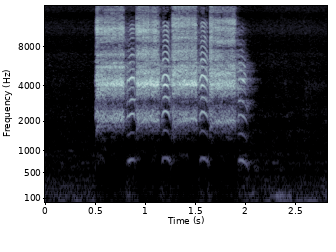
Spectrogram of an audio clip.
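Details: White-bellied caique parrot, recorded 9 April 2022, giving a harsh, raspy, broadband screech broken into about four rapid pulses over one and a half seconds, then falling quiet; faint low background rumble.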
